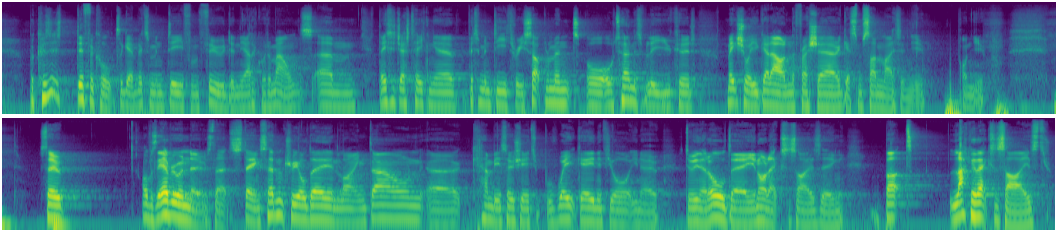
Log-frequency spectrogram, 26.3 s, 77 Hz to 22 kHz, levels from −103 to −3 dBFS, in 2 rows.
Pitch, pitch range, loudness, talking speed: 115 Hz, 100-135 Hz, -24 LUFS, 180 wpm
